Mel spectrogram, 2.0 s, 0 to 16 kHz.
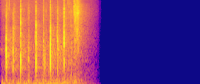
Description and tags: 004 - Dog Shaking
Shake, Shaking, Field-Recording, Foley, Dog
